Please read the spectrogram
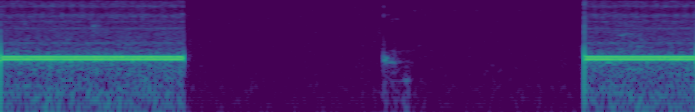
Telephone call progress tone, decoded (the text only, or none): ringback tone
